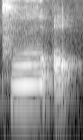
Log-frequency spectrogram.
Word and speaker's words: 부엌: We say 부엌. And the last word we have here is 박, okay, which means outdoor. So 박, 부엌, 약, all of these three will be pronounced as G sound.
